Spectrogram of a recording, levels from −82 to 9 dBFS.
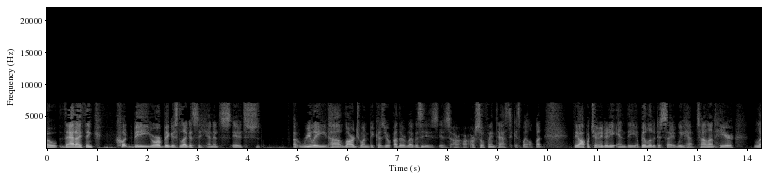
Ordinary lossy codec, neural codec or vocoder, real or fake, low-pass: MP3, 32 kbps; codec, 16 kHz in and 24 kHz out, 0.4 kbps, LongCat-Audio-Codec, fine tuned four codebook decoder; fake; 7.2 kHz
